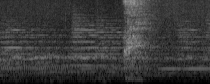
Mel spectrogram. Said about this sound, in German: Die Glocken meiner Heimatkirche.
